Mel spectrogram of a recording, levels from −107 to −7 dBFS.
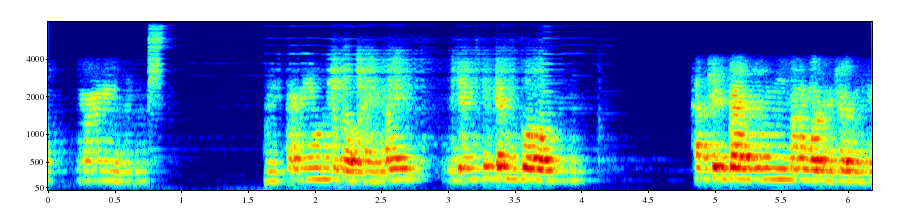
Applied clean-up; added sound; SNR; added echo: neural mask model DeepFilterNet 3.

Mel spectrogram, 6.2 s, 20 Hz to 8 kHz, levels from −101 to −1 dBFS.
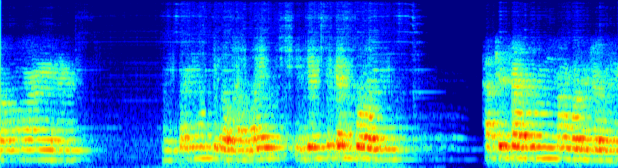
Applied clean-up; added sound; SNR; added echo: neural separator model SepFormer DNS4.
